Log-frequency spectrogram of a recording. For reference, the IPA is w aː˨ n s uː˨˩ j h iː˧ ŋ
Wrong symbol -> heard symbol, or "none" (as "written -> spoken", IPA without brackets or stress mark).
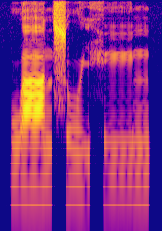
none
